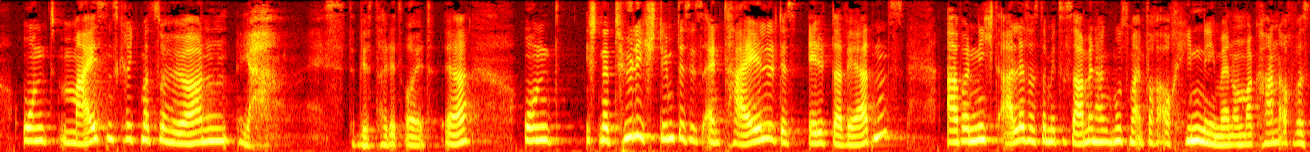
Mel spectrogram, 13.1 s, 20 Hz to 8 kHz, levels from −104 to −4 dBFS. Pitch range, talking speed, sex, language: 200-255 Hz, 170 wpm, female, German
